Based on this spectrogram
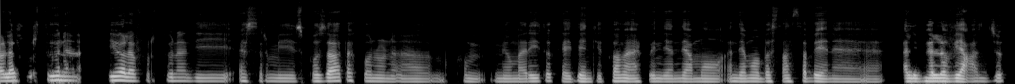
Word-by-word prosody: ho -, -, +6 dB
la 170 Hz, +1 st, +7 dB
fortuna 185 Hz, +2 st, +1 dB, 0.3 s
io 190 Hz, 0 st, +7 dB
ho -, -, +9 dB
la 170 Hz, -2 st, +5 dB
fortuna 165 Hz, 0 st, -7 dB
di 150 Hz, -1 st, -5 dB
essermi 150 Hz, -2 st, -5 dB
sposata 160 Hz, +5 st, +1 dB
con 155 Hz, -3 st, -4 dB
un 140 Hz, -1 st, -2 dB
mhmm, 135 Hz, -1 st, -7 dB
con 135 Hz, -2 st, -7 dB
mio 135 Hz, -1 st, -3 dB
marito 145 Hz, +4 st, -1 dB
che 145 Hz, -4 st, -7 dB
è -, -, 0 dB
identico 135 Hz, +1 st, -1 dB
a -, -, +5 dB
me, 140 Hz, -1 st, +2 dB
quindi 140 Hz, 0 st, -1 dB
andiamo 135 Hz, 0 st, -1 dB
andiamo 140 Hz, 0 st, 0 dB
abbastanza 140 Hz, +1 st, -2 dB
bene 130 Hz, -2 st, -2 dB
a 145 Hz, -, -1 dB
livello 145 Hz, +1 st, +7 dB
viaggio. 145 Hz, +1 st, +2 dB
145 Hz, 170 wpm, -23 LUFS, 135-155 Hz, 0.3 s, ho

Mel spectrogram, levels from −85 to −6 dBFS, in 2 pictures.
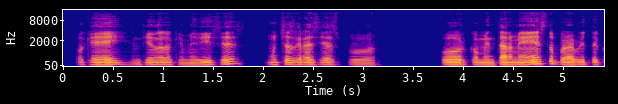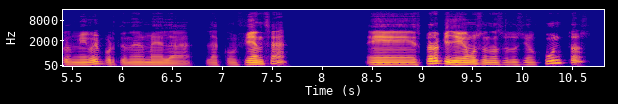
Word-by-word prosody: Okey, 110 Hz, +1 st, +1 dB
entiendo 110 Hz, +3 st, -3 dB
lo 110 Hz, -1 st, -2 dB
que 105 Hz, -1 st, -14 dB
me 100 Hz, 0 st, -8 dB
dices. 125 Hz, +8 st, -2 dB, 0.2 s
Muchas 110 Hz, +2 st, -3 dB
gracias 110 Hz, 0 st, -2 dB
por 100 Hz, -2 st, -12 dB, 0.6 s
por 105 Hz, 0 st, +2 dB
comentarme 105 Hz, +3 st, +2 dB
esto, 145 Hz, +1 st, +1 dB
por 110 Hz, -, +1 dB
abrirte 105 Hz, +1 st, -2 dB
conmigo 105 Hz, +2 st, -4 dB
y -, -, +2 dB
por 110 Hz, -7 st, -10 dB
tenerme 100 Hz, 0 st, -6 dB
la 95 Hz, -1 st, -9 dB
la 100 Hz, 0 st, -14 dB
confianza. 120 Hz, +7 st, +1 dB, 0.8 s
Eh, 115 Hz, 0 st, +3 dB
espero 160 Hz, +10 st, +5 dB
que 150 Hz, -, +5 dB
lleguemos 125 Hz, +3 st, +5 dB
a -, -, -6 dB
una 125 Hz, 0 st, -3 dB
solución 110 Hz, -1 st, -11 dB
juntos. 205 Hz, -, -2 dB
110 Hz, 160 wpm, -23 LUFS, 105-120 Hz, 0.8 s, espero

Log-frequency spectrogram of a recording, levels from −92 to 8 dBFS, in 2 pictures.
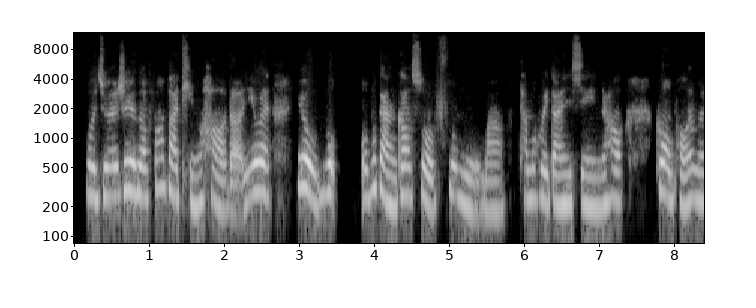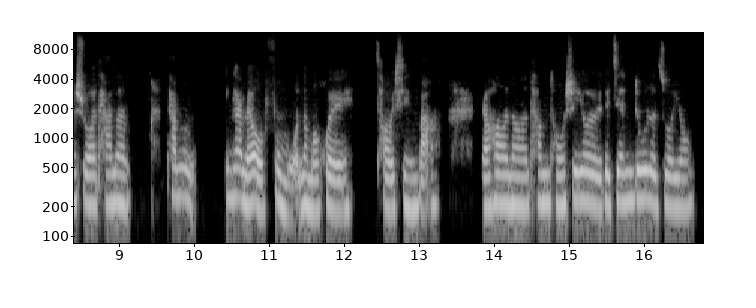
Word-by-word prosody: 我 260 Hz, -2 st, +3 dB
觉 250 Hz, +1 st, +1 dB
得 255 Hz, 0 st, +2 dB
这 285 Hz, +1 st, +5 dB
个 250 Hz, -2 st, +3 dB
方 300 Hz, +5 st, -4 dB
法 275 Hz, -5 st, +3 dB
挺 220 Hz, -3 st, -3 dB
好 215 Hz, -5 st, -1 dB
的， 175 Hz, -, 0 dB
因 265 Hz, +6 st, +4 dB
为 275 Hz, -3 st, +6 dB, 0.3 s
因 320 Hz, -, 0 dB
为 310 Hz, -, +9 dB
我 260 Hz, -5 st, +8 dB
不 260 Hz, +5 st, +2 dB, 0.3 s
我 240 Hz, -, -2 dB
不 300 Hz, +5 st, +1 dB
敢 225 Hz, -10 st, +3 dB
告 255 Hz, +3 st, +2 dB
诉 255 Hz, 0 st, 0 dB
我 200 Hz, -, +4 dB
父 255 Hz, +6 st, -4 dB
母 205 Hz, -7 st, -3 dB
嘛， 180 Hz, 0 st, -6 dB, 0.2 s
他 235 Hz, -, -10 dB
们 240 Hz, +1 st, -3 dB
会 235 Hz, -3 st, 0 dB
担 210 Hz, -1 st, +1 dB
心， 200 Hz, -2 st, -2 dB
然 210 Hz, +2 st, -1 dB
后 230 Hz, -1 st, -2 dB, 0.4 s
跟 285 Hz, -2 st, +5 dB
我 235 Hz, -, +2 dB
朋 215 Hz, -1 st, -1 dB
友 240 Hz, -, -3 dB
们 225 Hz, -1 st, 0 dB
说， 210 Hz, -2 st, +1 dB
他 215 Hz, 0 st, -5 dB
们 215 Hz, -2 st, 0 dB, 0.5 s
他 250 Hz, -, -4 dB
们 250 Hz, 0 st, -5 dB, 0.5 s
应 240 Hz, +1 st, -5 dB
该 245 Hz, 0 st, 0 dB
没 210 Hz, -2 st, +3 dB
有 210 Hz, -3 st, +4 dB
父 215 Hz, +4 st, -4 dB
母 175 Hz, -4 st, -2 dB
那 210 Hz, +2 st, 0 dB
么 185 Hz, -2 st, +1 dB
会 190 Hz, -1 st, -1 dB, 0.3 s
操 190 Hz, -2 st, -2 dB
心 195 Hz, -1 st, -2 dB
吧， 185 Hz, +1 st, -2 dB, 0.6 s
然 200 Hz, -1 st, -1 dB
后 210 Hz, 0 st, +1 dB
呢， 205 Hz, -1 st, 0 dB
他 215 Hz, -, -6 dB
们 215 Hz, 0 st, +1 dB
同 210 Hz, -1 st, -2 dB
时 225 Hz, +2 st, 0 dB
又 225 Hz, 0 st, +1 dB
有 205 Hz, -2 st, +1 dB
一 -, -, -2 dB
个 210 Hz, -, -1 dB
监 225 Hz, +2 st, -2 dB
督 235 Hz, 0 st, +3 dB
的 225 Hz, -3 st, 0 dB
作 200 Hz, 0 st, -3 dB
用， 195 Hz, +2 st, -4 dB
220 Hz, 250 characters per minute, -20 LUFS, 200-245 Hz, 0.6 s, 为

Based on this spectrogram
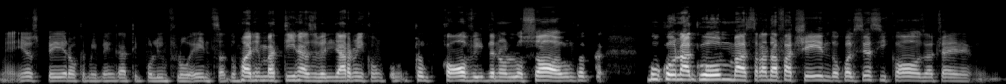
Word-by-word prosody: ehm, -, -, -18 dB
io 180 Hz, +1 st, -8 dB
spero 170 Hz, -1 st, -7 dB
che 165 Hz, +1 st, -17 dB
mi 155 Hz, -1 st, -13 dB
venga 160 Hz, -1 st, -10 dB
tipo 160 Hz, 0 st, -14 dB
l'influenza 155 Hz, -1 st, -9 dB
domani 180 Hz, +4 st, 0 dB
mattina 185 Hz, +1 st, -2 dB
a 175 Hz, -, +1 dB
svegliarmi 170 Hz, +2 st, -2 dB
con 170 Hz, 0 st, -13 dB
con 175 Hz, +1 st, -16 dB
col 175 Hz, -1 st, -8 dB
Covid, 175 Hz, -1 st, +2 dB
non 175 Hz, -1 st, -4 dB
lo 175 Hz, 0 st, -1 dB
so, 180 Hz, 0 st, +5 dB, 0.2 s
con 185 Hz, -1 st, -7 dB
co -, -, -13 dB, 0.4 s
buco 235 Hz, 0 st, +3 dB
una 220 Hz, -1 st, +7 dB
gomma 220 Hz, -2 st, +5 dB
strada 195 Hz, 0 st, +1 dB
facendo, 195 Hz, -2 st, -3 dB
qualsiasi 190 Hz, +2 st, -7 dB
cosa, 180 Hz, -2 st, -3 dB
cioè, 165 Hz, -2 st, -9 dB
mhmm 240 Hz, 0 st, -29 dB
180 Hz, 180 wpm, -16 LUFS, 165-195 Hz, 0.4 s, una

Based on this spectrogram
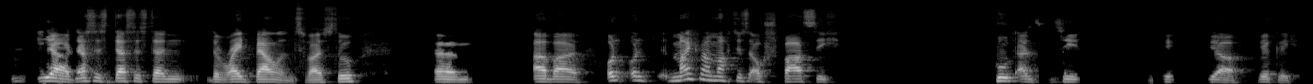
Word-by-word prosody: m 145 Hz, -1 st, -20 dB
ja, 155 Hz, -3 st, +6 dB
das 155 Hz, +2 st, +2 dB
ist 150 Hz, -2 st, -7 dB
das 145 Hz, 0 st, +6 dB
ist 140 Hz, -1 st, -7 dB
dann 125 Hz, -5 st, 0 dB, 0.2 s
the 125 Hz, -, -3 dB
right 125 Hz, +3 st, +3 dB
balance, 115 Hz, -7 st, +3 dB
weißt 110 Hz, +1 st, 0 dB
du? 140 Hz, 0 st, +1 dB, 0.7 s
Ähm, 115 Hz, -2 st, +3 dB, 0.6 s
aber 120 Hz, -4 st, +3 dB, 0.2 s
und 190 Hz, +1 st, +1 dB
und 190 Hz, -1 st, -5 dB, 0.2 s
manchmal 220 Hz, +5 st, 0 dB
macht 180 Hz, -2 st, -4 dB
es 155 Hz, -1 st, -8 dB
auch 130 Hz, -, -3 dB
spaß, 130 Hz, 0 st, 0 dB
sich 115 Hz, -2 st, -11 dB, 1.6 s
Gut 160 Hz, -1 st, +3 dB
anzuziehen. 120 Hz, -1 st, -6 dB, 0.7 s
Okay, -, -, -12 dB, 0.3 s
ja, -, -, -3 dB
wirklich. 115 Hz, -6 st, -8 dB
130 Hz, 125 wpm, -26 LUFS, 120-150 Hz, 1.6 s, ja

